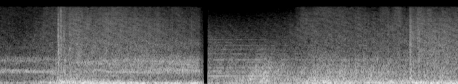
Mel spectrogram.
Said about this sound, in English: The lightning strikes with absolute fury, scattering the shadowy horde.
